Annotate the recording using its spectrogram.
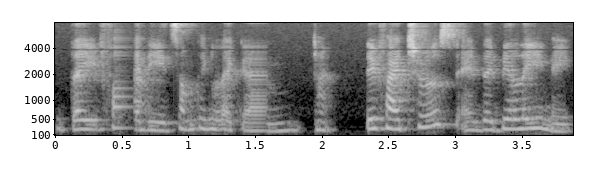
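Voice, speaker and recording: A woman talks fairly slowly in a high voice with ordinary pitch variation. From Vietnam. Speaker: photographer. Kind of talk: interview. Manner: halting.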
